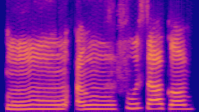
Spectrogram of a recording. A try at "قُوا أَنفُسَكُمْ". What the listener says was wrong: Okay, try and do this a little bit longer. Try it once more.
